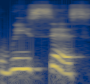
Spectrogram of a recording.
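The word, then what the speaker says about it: WiCyS: our acronym whis and we spell that WIS pronouncing it Weis like we sisters because that's exactly what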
